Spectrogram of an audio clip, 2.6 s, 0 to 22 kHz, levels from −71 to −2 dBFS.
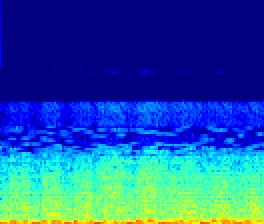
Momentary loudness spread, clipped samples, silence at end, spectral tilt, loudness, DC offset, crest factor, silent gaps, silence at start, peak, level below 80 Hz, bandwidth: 1 LU; under 0.1%; 0 s; -5 dB/octave; -19 LUFS; 3%; 12 dB; none; 0 s; -6 dBFS; -28 dBFS; 16 kHz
